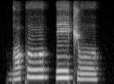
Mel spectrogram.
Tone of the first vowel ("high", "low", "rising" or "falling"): rising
